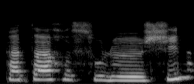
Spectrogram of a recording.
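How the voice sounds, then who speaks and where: A woman's voice: mid-range voice, steady tone. A woman student in a language class, hesitantly reading out vowel signs. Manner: hesitant, slow. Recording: dull lo-fi sound.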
